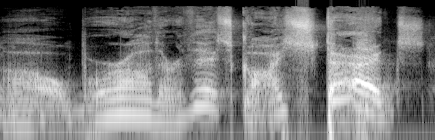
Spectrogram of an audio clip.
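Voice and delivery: high, very slow, loud yell; loud cartoon yell. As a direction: bellow it like a cartoon villain. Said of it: "It's my favorite line".

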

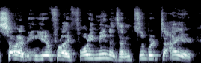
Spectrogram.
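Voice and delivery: high-pitched pleading excuse; protesting apology. Retold or imitated. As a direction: plead it up high, reenacting exhaustion. Pleading back to screaming boatman, retold.

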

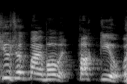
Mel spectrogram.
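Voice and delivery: loud, high-pitched petulant protest; hammed-up wronged brother; mock outrage. Retelling the brother's complaint to his friend, loud mock outrage.

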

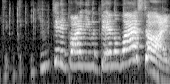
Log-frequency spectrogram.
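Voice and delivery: loud, high protest; indignant shout. Real, not acted. Protesting loudly.

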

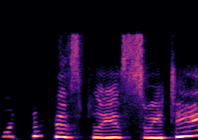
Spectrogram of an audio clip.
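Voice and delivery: put-on very high, sugary British accent; a proper little Brit pleading in a British accent. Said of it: "So I'm gonna say it in an accent".

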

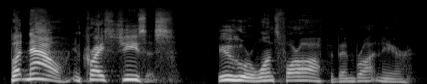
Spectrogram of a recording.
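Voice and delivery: measured reading from the Bible; scripture reading. Acted. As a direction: read the verse deliberately. Reads scripture aloud.

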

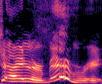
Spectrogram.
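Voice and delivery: high-pitched mock impression; hammed-up high caricature of a friend; Tyler Beveridge. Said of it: "that was my Tyler impression".

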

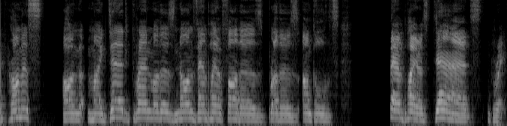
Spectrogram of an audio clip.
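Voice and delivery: drawn out slowly, mock solemn; slow solemn oath. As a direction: stretch each word like a vow.

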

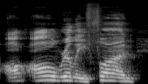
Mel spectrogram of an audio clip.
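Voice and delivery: ordinary talk

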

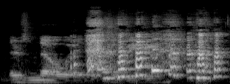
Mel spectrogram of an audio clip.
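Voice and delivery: high, loud laugh through the words; incredulous, slow and laughing; laughing disbelief. Retold or imitated. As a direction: crack up while retelling your disbelief. Laughing at scammer's implausible name.

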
